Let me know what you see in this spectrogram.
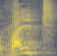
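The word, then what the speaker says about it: write: फिर देखो राइट राइट यानी लिखना इसमें डब्ल्यू साइलेंट रहता है। यहां से बोला जाएगा राइट डब्ल्यू इसमें साइलेंट रहेगा।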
